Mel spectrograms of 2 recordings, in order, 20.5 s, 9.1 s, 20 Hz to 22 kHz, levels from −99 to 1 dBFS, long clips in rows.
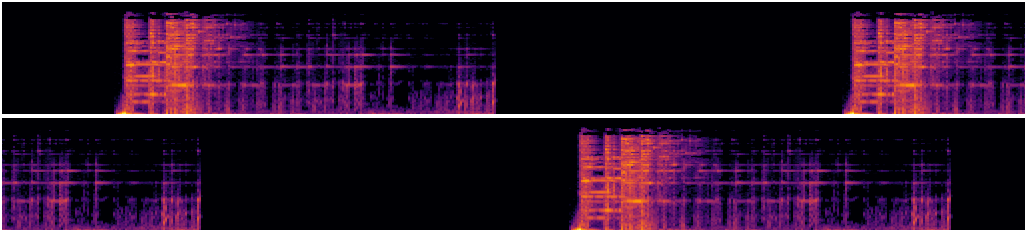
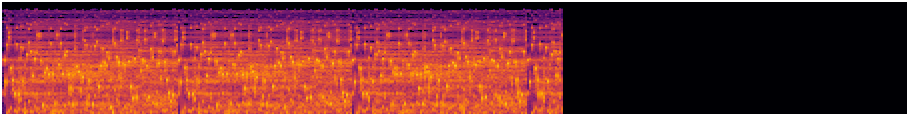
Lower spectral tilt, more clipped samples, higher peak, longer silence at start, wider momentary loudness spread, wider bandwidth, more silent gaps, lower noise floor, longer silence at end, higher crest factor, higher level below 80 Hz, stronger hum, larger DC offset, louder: second, -0.5 dB/octave vs -2 dB/octave; neither; about the same, -2 dBFS vs -2 dBFS; first, 1.15 s vs 0 s; first, 28 LU vs 2 LU; second, 14.5 kHz vs 17 kHz; first, 4.94-8.39 s, 12.22-15.89 s vs none; second, -61 dBFS vs under -90 dBFS; second, 0.9 s vs 3.5 s; first, 26 dB vs 16 dB; first, -32 dBFS vs -38 dBFS; neither; neither; second, -21 LUFS vs -14 LUFS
